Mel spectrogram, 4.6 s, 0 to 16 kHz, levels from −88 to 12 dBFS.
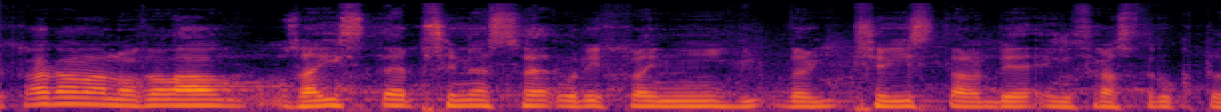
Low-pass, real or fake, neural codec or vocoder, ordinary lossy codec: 14.4 kHz; fake; codec, 44.1 kHz, 3.4 kbps, Pupu-Codec; AAC, 96 kbps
